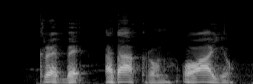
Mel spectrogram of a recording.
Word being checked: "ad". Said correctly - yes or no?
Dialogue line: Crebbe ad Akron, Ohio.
yes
